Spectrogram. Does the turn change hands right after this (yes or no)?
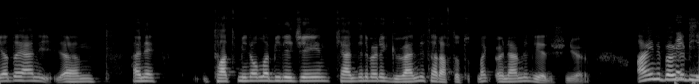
yes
